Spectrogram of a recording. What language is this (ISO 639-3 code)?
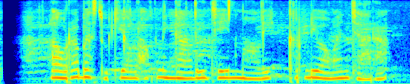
sun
